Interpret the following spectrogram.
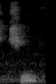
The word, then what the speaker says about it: Cheney: but actual the pronunciation at home and the pronunciation in my family is chy and here's the thing nobody went around whacking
